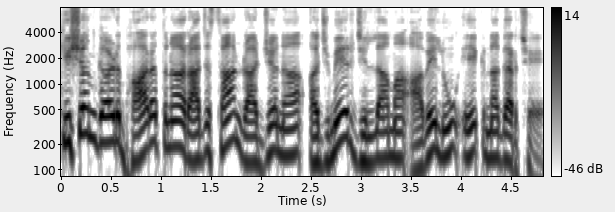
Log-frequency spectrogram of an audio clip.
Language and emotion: Gujarati, neutral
